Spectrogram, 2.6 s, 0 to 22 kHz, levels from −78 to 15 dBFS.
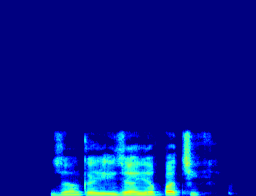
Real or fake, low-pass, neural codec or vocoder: fake; 7.2 kHz; codec, 16 kHz, 2 kbps, FreqCodec, larger model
